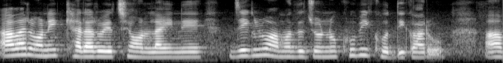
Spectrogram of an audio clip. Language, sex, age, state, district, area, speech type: Bengali, female, 60+, West Bengal, Purulia, urban, spontaneous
